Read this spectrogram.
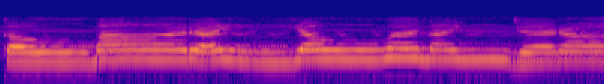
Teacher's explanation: ಅನುಸ್ವಾರ ಇದರ ಉಚ್ಚಾರಣೆ ನಾಸಿಕ ಯ ರೀತಿ ಕಾರಣ ಮುಂದಿನ ಶಬ್ದ ಯವ್ವನ ಅವರ್ಗೀಯ ವ್ಯಂಜನ ಯ ದೊಂದಿಗೆ ಪ್ರಾರಂಭವಾದ ಕಾರಣ ಕೌಮಾರೈ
